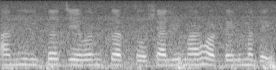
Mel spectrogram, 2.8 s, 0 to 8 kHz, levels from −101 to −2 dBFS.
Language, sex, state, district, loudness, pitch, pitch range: Marathi, female, Maharashtra, Gondia, -15 LUFS, 225 Hz, 220-230 Hz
